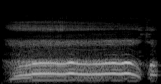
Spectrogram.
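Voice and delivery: big, loud theatrical gasp; huge high gasp; shocked gasp. Acted. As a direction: suck in air in exaggerated shock. Gasps at story reveal.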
